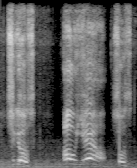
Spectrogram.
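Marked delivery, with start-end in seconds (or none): 1.0-1.6 high, loud imitation of remembering; retold sudden realization. Customer remembers she ordered diapers, loud mock realization.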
